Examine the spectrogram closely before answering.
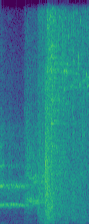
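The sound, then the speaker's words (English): A vehicle skids and crashes into a yacht: a brief loud skid gives way to a sharp shattering impact about halfway through, followed by a rough, decaying crunch. “Oh, there's the yacht. Are you going to break? No. Oh, we're going to crash. Oh, no. Oh, brace for impact.”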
